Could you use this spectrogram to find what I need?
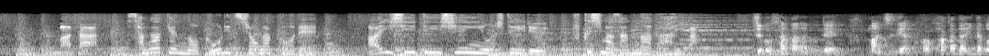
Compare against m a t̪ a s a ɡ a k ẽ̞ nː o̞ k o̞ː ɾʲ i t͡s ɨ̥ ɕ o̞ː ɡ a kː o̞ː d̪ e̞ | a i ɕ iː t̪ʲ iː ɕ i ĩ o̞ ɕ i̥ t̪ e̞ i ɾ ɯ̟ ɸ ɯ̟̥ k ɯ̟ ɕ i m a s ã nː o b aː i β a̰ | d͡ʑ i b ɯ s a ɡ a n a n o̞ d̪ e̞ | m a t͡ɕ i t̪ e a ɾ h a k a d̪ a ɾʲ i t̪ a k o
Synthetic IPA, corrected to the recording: m a t̪ a s a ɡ a k ẽ̞ nː o̞ k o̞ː ɾʲ i t͡s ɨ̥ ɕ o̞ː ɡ a kː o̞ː d̪ e̞ | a i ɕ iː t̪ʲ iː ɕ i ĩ o̞ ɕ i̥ t̪ e̞ i ɾ ɯ̟ ɸ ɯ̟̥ k ɯ̟ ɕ i m a s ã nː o b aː i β a̰ | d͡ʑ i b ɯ s a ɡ a n a n o̞ d̪ e̞ | m a t͡ɕ i d̪ e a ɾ h a k a d̪ a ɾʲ i t̪ a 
